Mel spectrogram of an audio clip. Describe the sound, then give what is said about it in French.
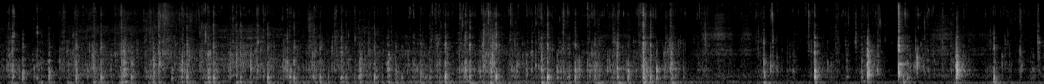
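A crushed, flour-like ingredient is mixed by hand into the rest of a cooking mixture. Many soft, irregular scraping and squishing strokes form a steady, busy texture, with no talk. “Je l'écrase bien pour qu'il puisse bien se mélanger après avec le reste. En fait, il va devenir un peu farine, quoi, en fait. Et là, je mélange.”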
